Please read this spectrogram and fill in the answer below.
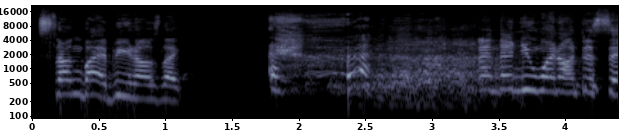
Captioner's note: laughter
